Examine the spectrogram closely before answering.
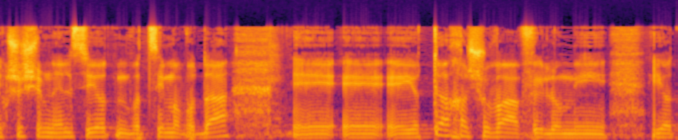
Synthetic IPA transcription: iχʃuʃemenaelsijot̪mevat͡simavo̞d̪ae | jo̞t̪e̞ʁχaʃuvaːfilumijo

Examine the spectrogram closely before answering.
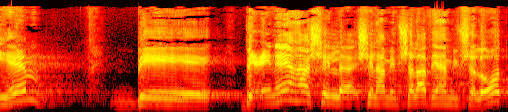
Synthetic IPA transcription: hem | be | beʕeneɦaʃelʃelhamemʃalavehamimʃalo̞t̪

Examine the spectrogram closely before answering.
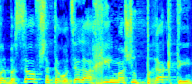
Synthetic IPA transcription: valbaso̞fʃeat̪aʁo̞t͡seleaχilmaʃupʁakt̪i

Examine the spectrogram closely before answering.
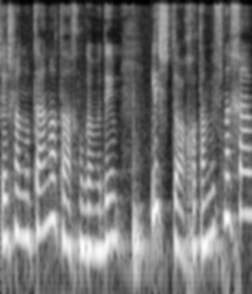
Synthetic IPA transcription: ʃejeʃlanutaano̞tanaχnuɡamjo̞d̪imliʃtoaχo̞tambifneχe̞m

